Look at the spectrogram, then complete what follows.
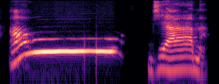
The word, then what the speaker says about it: auyama: Y yo la enseñé a pronunciarla, a decirlo, tú tienes que aullar como el lobo. Au, llama.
